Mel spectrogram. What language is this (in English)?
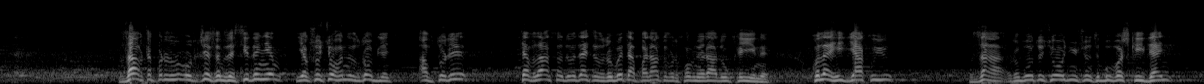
Ukrainian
